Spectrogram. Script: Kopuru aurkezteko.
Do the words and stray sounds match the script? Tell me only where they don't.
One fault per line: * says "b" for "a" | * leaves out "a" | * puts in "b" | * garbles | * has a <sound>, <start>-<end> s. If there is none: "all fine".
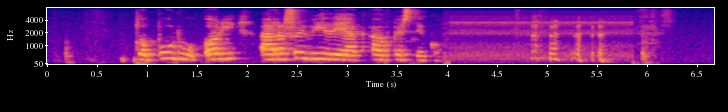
* puts in "hori arrazoibideak"
* has a laugh, 4.7-5.7 s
